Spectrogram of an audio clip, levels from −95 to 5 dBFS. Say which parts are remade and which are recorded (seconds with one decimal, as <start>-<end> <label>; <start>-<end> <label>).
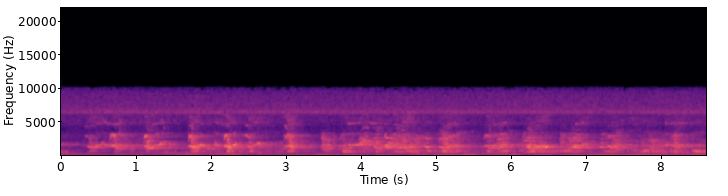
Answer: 0.0-8.6 recorded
